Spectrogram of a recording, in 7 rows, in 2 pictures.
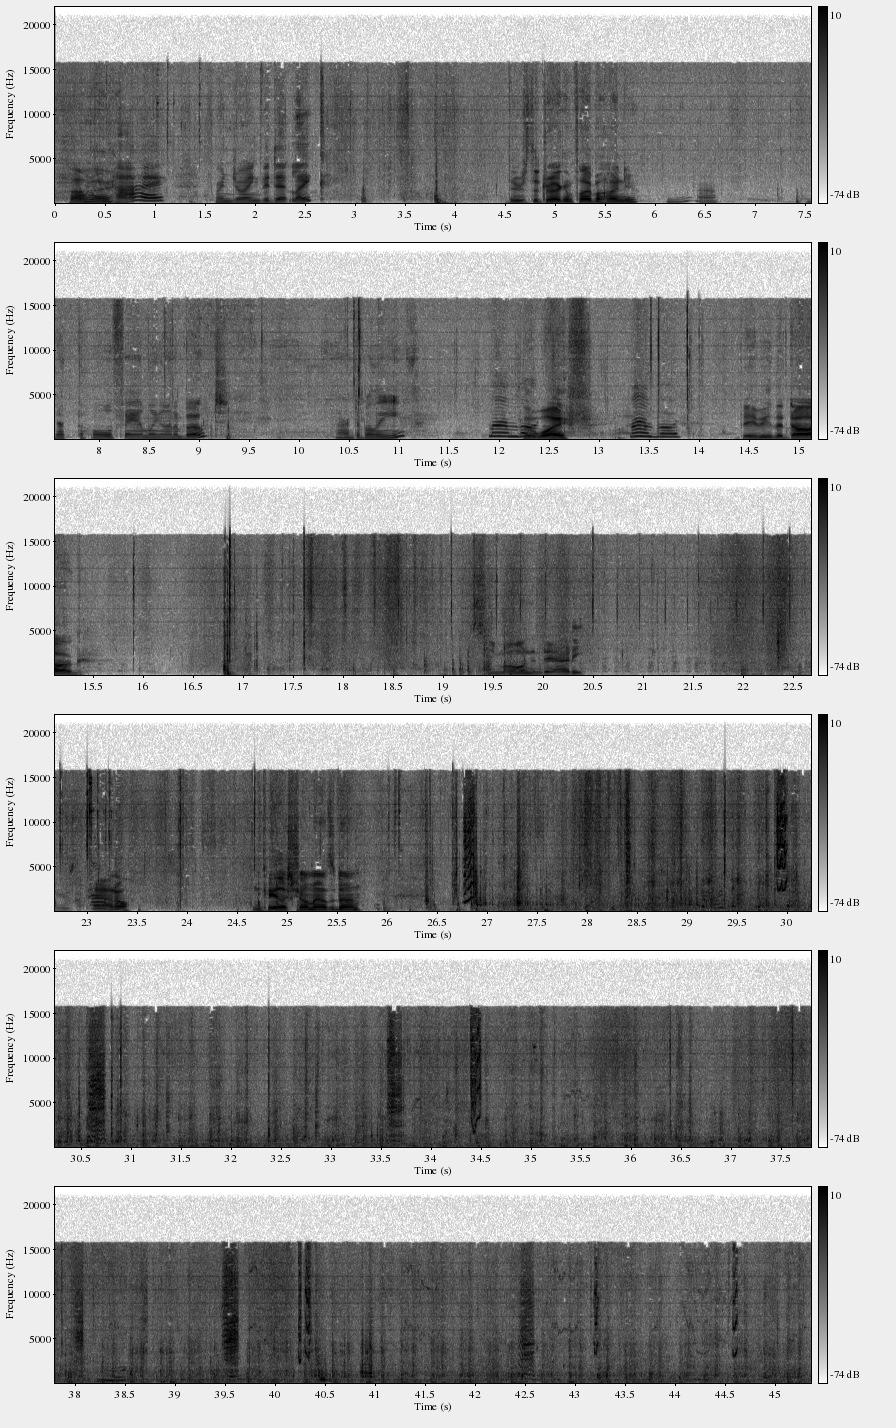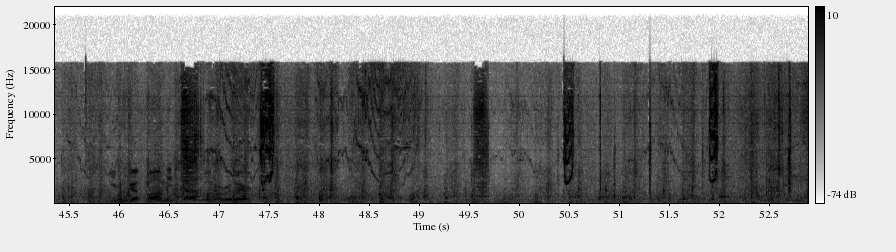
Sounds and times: Boat, Water vehicle: 0.0s - 52.8s.

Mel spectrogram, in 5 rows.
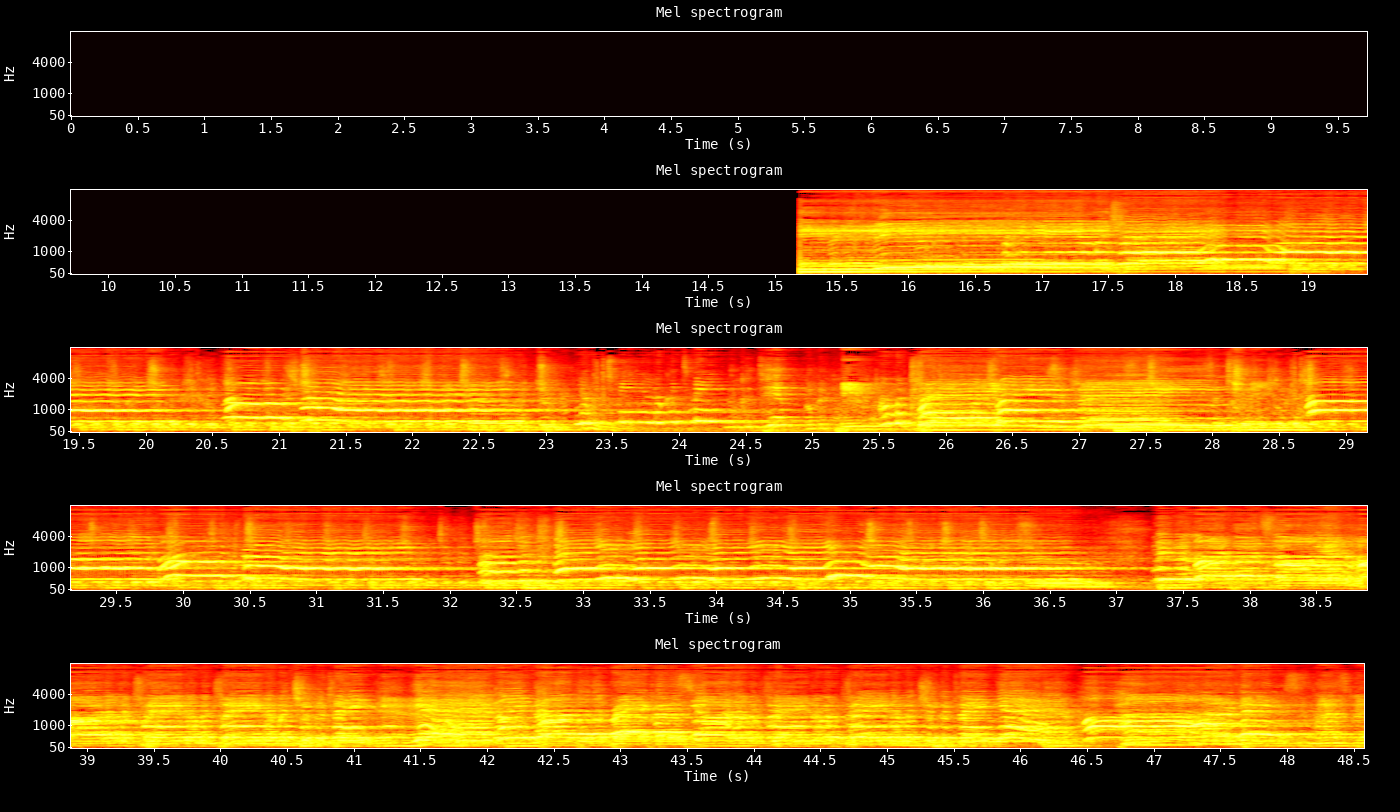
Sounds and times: Christmas music: 15.2s - 23.5s, 24.7s - 48.5s.

